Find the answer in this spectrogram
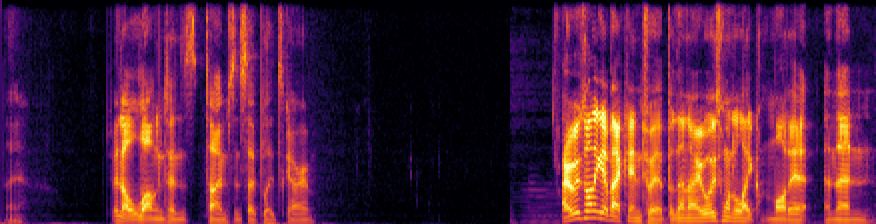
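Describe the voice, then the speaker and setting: A man's voice: fairly low pitch, a bit bright, no echo. A man giving casual commentary on a game he plays, rambling and musing aloud. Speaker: gaming video host.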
